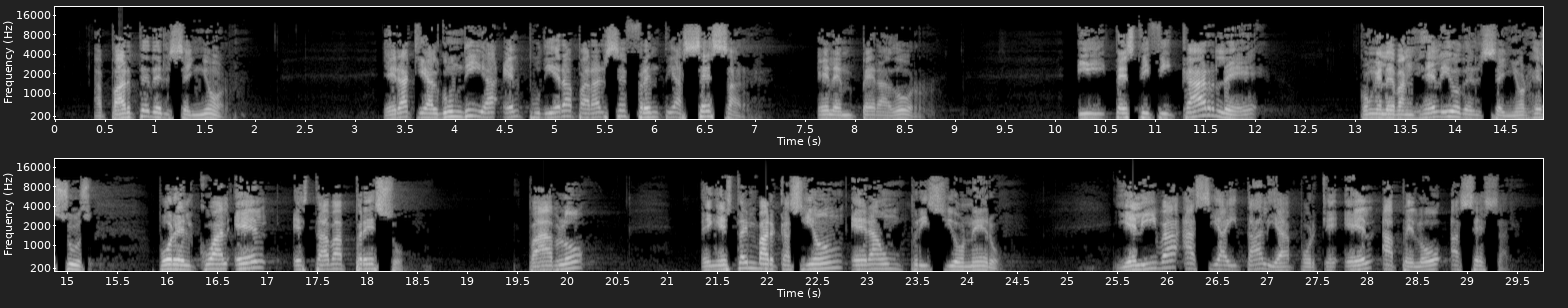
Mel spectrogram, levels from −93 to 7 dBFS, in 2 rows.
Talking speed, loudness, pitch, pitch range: 95 wpm, -19 LUFS, 155 Hz, 135-170 Hz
